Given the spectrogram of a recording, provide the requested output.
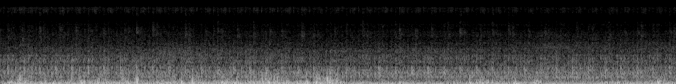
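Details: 2006 Audi A4 2.0T, long sitting, P0300/P0303, idling under open hood: rough idle with uneven metal-on-metal knock and rattle, seemingly toward the back; mechanical cause suspected, compression and intake pulse tests planned.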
